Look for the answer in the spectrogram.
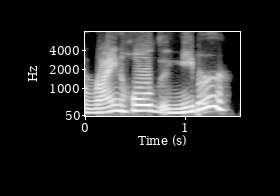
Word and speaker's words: Reinhold Niebuhr: It's attributed to a guy named Reinhold Niebuhr.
